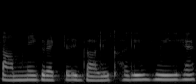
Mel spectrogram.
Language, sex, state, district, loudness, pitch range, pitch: Hindi, female, Bihar, Bhagalpur, -38 LUFS, 200-220 Hz, 210 Hz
